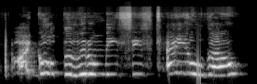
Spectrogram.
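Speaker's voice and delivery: put-on high, loud dim girl voice; Meg's voice. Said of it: "said Meg".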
